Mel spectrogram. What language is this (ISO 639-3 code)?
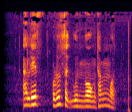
tha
